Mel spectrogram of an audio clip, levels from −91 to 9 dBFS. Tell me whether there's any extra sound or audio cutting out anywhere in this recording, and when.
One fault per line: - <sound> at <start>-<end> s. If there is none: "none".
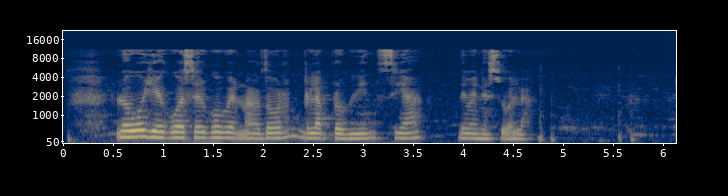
none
